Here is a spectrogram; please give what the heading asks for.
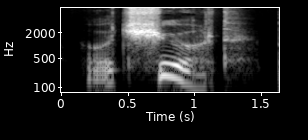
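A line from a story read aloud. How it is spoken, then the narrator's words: Whispered. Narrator (Russian): прошептал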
